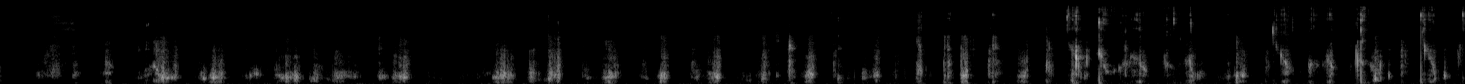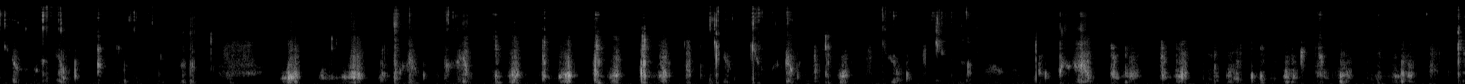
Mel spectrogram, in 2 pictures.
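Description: A person biting and chewing a golden baked pastry close to the microphone: a dense run of small crunches and crackles, with a brief pause a little past halfway.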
